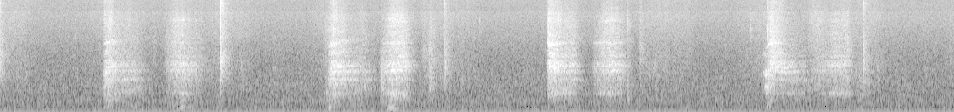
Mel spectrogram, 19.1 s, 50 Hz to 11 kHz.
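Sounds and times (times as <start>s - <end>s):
person breathing: 2.0s - 4.2s, 6.5s - 8.4s, 10.9s - 12.7s, 15.2s - 17.3s.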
